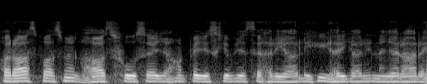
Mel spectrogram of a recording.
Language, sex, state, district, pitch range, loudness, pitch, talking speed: Hindi, male, Chandigarh, Chandigarh, 125-140 Hz, -17 LUFS, 135 Hz, 240 wpm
